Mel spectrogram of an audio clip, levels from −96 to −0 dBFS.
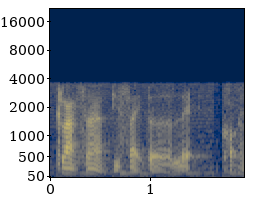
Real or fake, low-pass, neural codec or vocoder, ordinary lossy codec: real; 3.6 kHz; none; none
